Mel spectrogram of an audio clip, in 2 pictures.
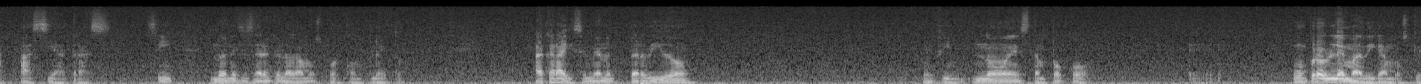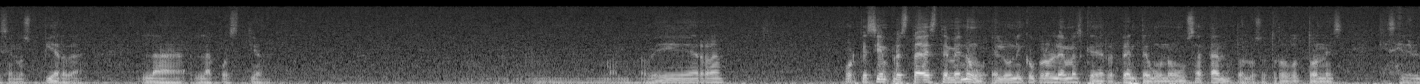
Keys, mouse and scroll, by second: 3.2 click, 3.8 click, 8.4 click.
